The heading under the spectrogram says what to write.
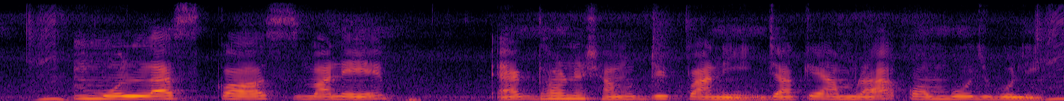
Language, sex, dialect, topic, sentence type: Bengali, female, Northern/Varendri, agriculture, statement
